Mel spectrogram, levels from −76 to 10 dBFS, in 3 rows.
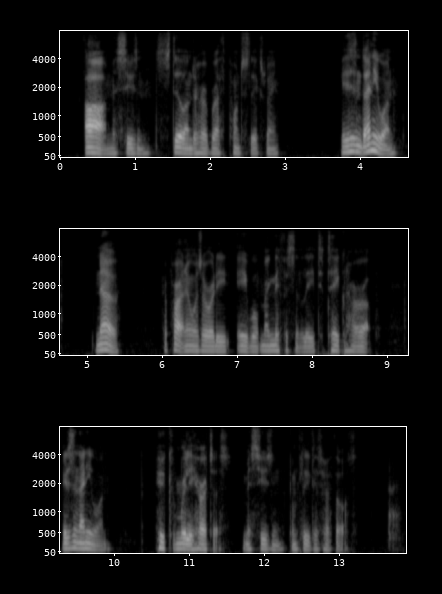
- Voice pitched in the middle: No, low, 115 Hz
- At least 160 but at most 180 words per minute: Yes, average, 175 wpm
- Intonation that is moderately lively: No, narrow, 2.0 semitones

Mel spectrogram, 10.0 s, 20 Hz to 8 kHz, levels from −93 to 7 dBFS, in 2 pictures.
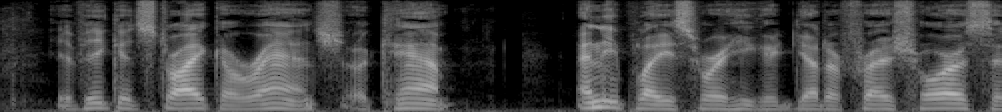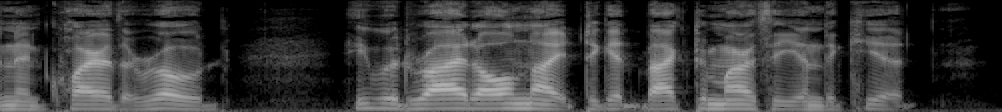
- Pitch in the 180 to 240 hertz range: No, low, 115 Hz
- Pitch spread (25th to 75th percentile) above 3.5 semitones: No, average, 3.2 semitones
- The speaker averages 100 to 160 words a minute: No, average, 190 wpm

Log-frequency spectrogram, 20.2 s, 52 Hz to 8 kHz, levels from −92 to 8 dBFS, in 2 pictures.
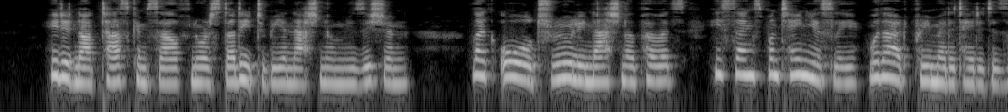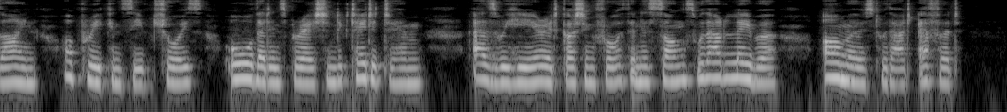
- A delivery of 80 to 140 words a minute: Yes, slow, 135 wpm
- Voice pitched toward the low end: No, high, 200 Hz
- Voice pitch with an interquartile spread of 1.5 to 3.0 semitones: Yes, narrow, 2.6 semitones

